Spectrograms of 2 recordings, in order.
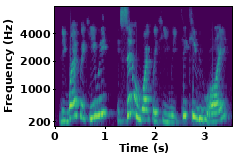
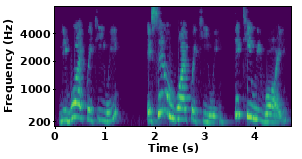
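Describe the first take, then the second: First: The sentence is read at a fast pace. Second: The sentence is read at a slow pace. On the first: "I'm gonna read it a little bit faster" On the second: "I'm gonna read a little bit slower at first"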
